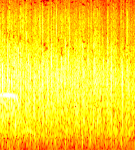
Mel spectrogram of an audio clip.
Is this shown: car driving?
no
